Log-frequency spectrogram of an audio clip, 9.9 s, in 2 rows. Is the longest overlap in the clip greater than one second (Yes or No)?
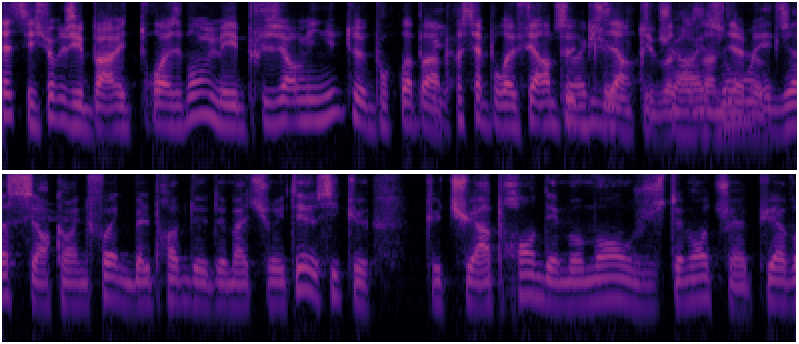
Yes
